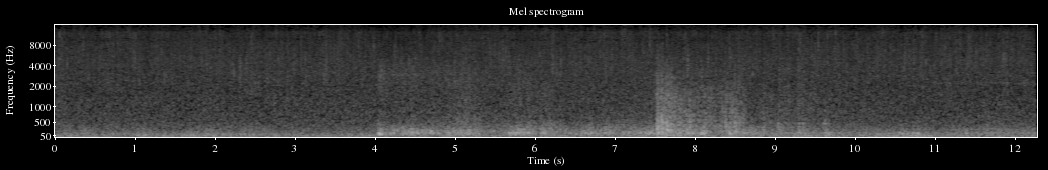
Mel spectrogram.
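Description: Rain sound effect: faint steady rainfall, with a low rumble of thunder that starts about four seconds in, swells around the middle and dies away.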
